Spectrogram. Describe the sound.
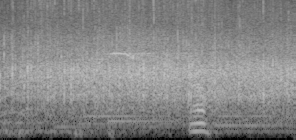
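An audience applauds steadily at a conference, a dense, even wash of clapping lasting the whole clip, with a few voices calling out briefly beneath it.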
